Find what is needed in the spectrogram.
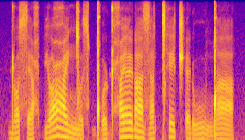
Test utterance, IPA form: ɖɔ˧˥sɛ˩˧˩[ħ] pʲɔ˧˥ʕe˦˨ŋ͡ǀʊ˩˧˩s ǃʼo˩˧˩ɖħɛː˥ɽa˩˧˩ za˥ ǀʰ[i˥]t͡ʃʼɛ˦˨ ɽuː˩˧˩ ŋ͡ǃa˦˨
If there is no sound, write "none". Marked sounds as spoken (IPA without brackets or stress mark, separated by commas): ħ, e˥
